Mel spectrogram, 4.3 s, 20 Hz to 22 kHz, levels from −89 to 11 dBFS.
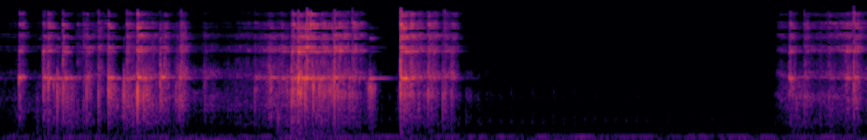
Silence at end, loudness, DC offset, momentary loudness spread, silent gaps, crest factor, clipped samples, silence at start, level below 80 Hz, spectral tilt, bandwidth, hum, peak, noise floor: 0 s; -30 LUFS; under 0.1%; 15 LU; none; 28 dB; under 0.1%; 0.1 s; -78 dBFS; 4 dB/octave; 17 kHz; none; -8 dBFS; -75 dBFS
